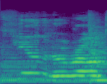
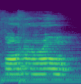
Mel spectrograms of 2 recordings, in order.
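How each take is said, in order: First: The first syllable sounds like 'fyoo'. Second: The first syllable sounds like 'fun'. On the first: "change the pronunciation of the word funeral" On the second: "I want to put the fun in funeral"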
